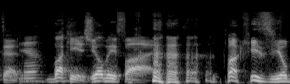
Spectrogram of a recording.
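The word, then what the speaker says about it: Buc-ee's: Have you heard the urban legend that it's pronounced Busey's? What? There is zero chance that a company that originated in Texas that's spelled that way is Busey's.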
